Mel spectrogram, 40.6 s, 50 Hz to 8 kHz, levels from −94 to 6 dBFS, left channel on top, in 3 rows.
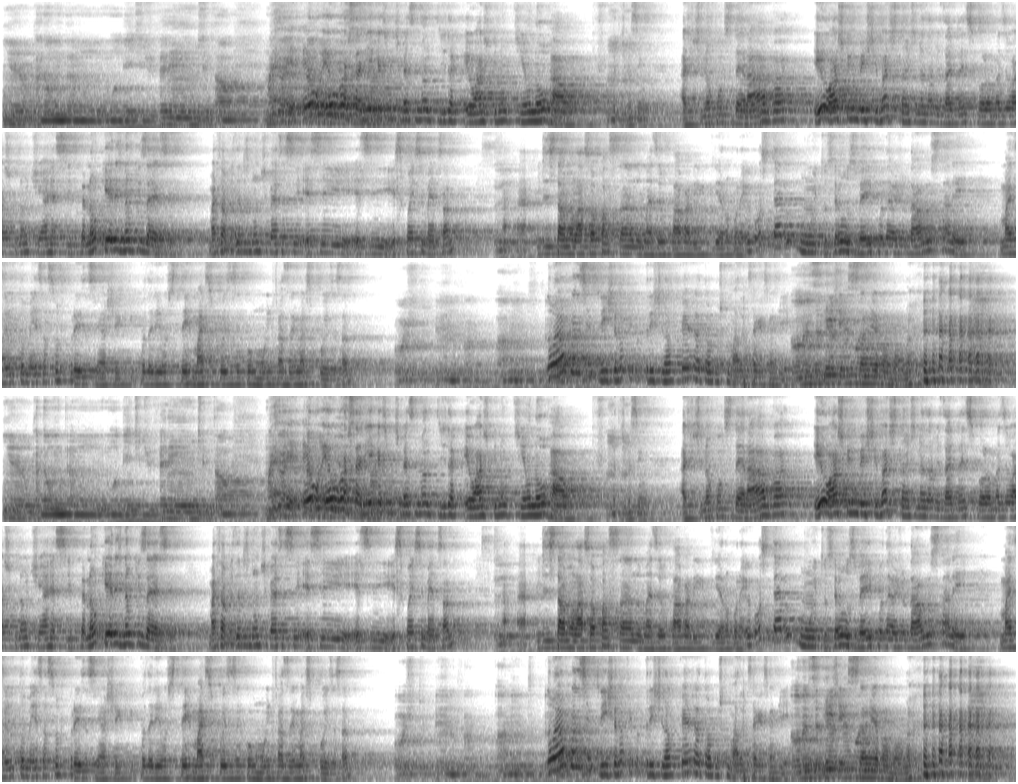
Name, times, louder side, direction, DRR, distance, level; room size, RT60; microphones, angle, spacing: voice 1, 0.0-5.3 8.0-8.5 16.4-16.6 20.1-20.4 32.3-34.5 37.5-38.7 39.9-40.2, right 1 dB, 65° right, 2 dB, 5.1 m, -29 dB
voice 2, 3.6-7.7 8.3-8.6 9.0-15.9 16.3-19.6 20.2-26.4 26.8-31.7 34.3-37.6 38.0-40.3, right 1 dB, 30° right, 6 dB, 1.0 m, -23 dB
24.0 x 20.0 x 8.0 m, 2.5 s
head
